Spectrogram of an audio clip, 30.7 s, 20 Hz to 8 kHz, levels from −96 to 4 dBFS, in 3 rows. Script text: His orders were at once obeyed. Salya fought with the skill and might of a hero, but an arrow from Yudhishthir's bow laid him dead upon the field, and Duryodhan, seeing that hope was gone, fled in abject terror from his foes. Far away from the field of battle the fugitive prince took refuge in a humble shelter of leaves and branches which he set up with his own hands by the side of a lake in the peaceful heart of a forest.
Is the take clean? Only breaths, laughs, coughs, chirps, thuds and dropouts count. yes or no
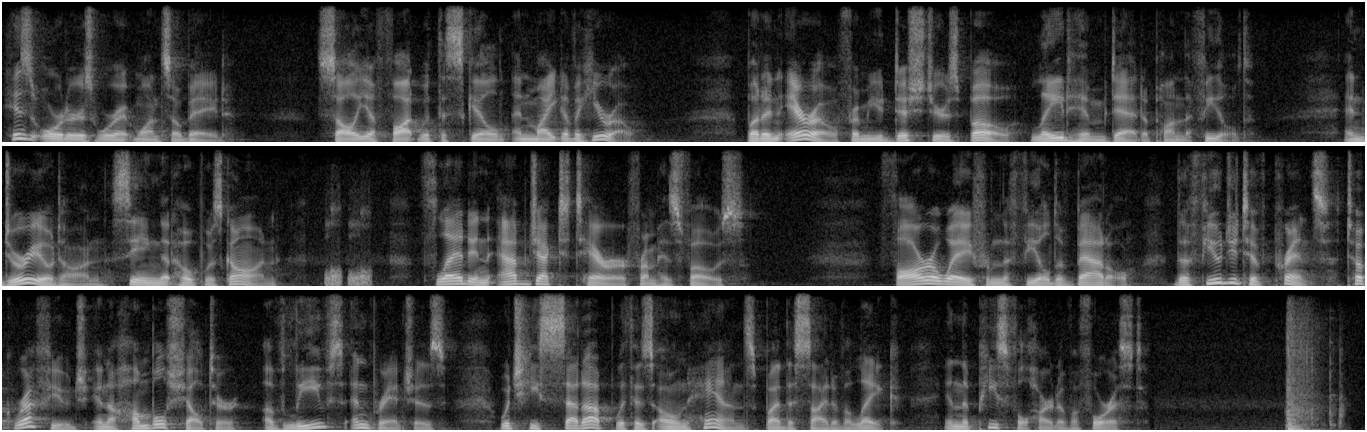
no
